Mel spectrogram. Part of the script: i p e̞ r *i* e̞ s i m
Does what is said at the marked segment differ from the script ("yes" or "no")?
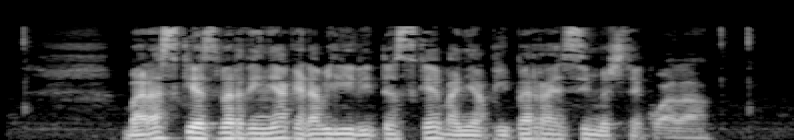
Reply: yes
